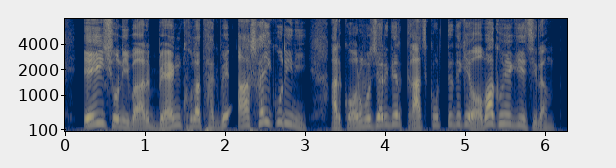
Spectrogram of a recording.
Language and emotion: Bengali, surprised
